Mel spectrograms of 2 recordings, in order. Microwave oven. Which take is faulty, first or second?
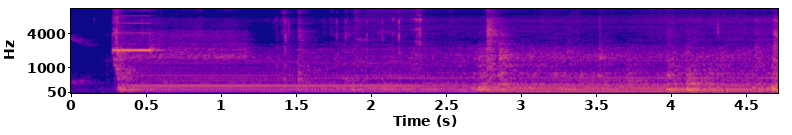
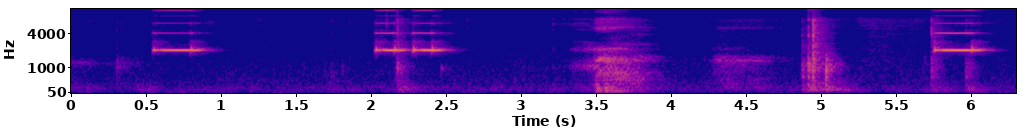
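second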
